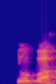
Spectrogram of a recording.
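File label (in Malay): "jubah", Malay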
